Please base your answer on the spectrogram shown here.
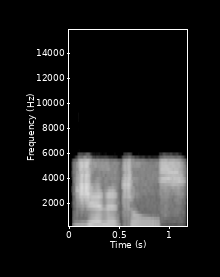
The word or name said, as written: genitals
